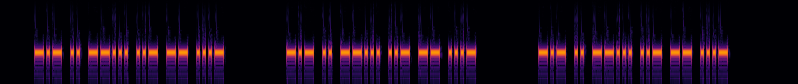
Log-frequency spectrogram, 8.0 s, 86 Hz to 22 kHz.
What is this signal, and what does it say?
Morse code, heard as a keyed tone, about 40 wpm, 700 Hz. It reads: KI7UMV KI7UMV KI7UMV
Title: USA Call Signs - 6 Characters - Repeated 3x - 40wpm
